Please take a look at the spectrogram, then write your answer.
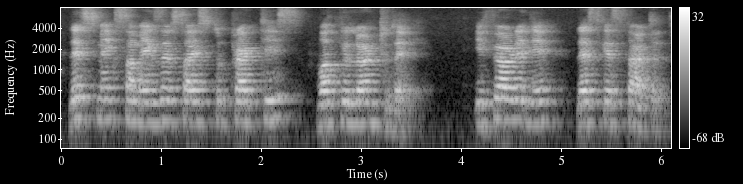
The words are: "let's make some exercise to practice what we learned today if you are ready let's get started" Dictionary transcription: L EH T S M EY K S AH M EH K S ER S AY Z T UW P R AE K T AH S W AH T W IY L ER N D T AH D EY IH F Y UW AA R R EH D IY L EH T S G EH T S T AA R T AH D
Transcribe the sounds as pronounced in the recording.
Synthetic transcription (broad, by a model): L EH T S M EY K S AH M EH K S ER S AY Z T UW P R AE K T AH S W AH T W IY L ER N T AH D EY IH F Y UW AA L R EH D IY L EH T S G EH T S T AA R T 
